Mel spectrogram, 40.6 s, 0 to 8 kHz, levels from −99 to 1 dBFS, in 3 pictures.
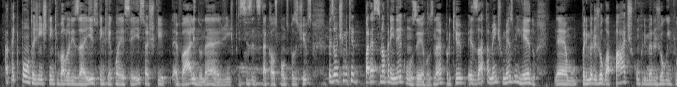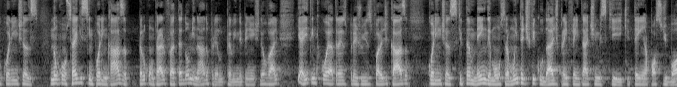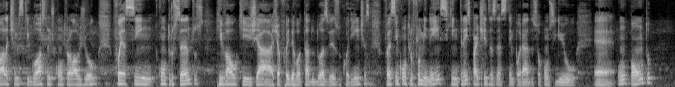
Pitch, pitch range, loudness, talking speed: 115 Hz, 100-135 Hz, -25 LUFS, 200 wpm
